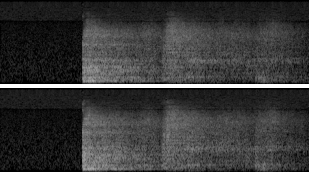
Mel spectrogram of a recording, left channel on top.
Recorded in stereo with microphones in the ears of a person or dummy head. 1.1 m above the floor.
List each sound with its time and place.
0.8 s footsteps: 25° right (ahead or behind), 3 m; by 2.7 s 30° right (ahead or behind), 4.5 m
